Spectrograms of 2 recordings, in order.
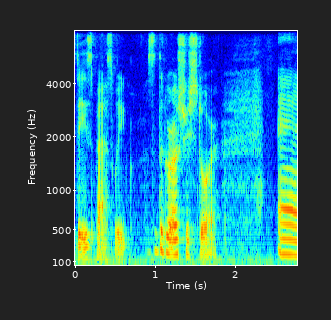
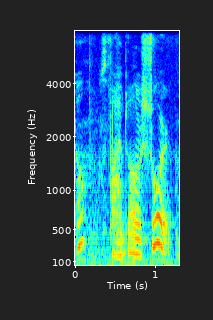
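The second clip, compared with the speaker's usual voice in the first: hushed whisper, no voice; 4 semitones higher, 3 dB quieter than usual. Retold or imitated. Noticing the missing cash, whispered to herself. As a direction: breathe it out as a quiet realization. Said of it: "I was like".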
